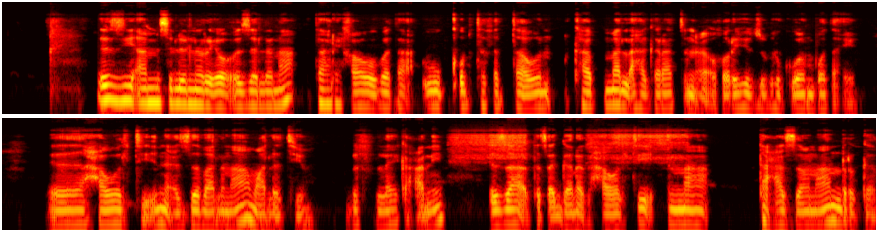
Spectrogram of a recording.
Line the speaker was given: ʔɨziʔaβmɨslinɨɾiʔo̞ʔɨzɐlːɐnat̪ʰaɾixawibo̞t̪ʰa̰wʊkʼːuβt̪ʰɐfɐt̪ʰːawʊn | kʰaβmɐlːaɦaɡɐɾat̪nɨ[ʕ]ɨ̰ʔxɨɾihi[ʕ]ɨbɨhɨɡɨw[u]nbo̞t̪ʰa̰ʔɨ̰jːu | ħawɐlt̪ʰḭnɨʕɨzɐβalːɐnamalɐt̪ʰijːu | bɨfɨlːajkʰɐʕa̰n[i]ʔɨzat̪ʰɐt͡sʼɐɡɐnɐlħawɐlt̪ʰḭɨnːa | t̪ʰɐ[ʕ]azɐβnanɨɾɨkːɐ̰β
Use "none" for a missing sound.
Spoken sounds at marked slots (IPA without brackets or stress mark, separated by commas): ʕ, z, o, i, ʕ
